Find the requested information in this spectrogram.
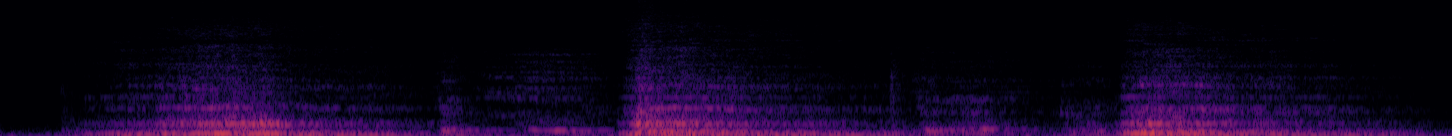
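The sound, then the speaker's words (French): A tiger gives a series of deep, rumbling roars and growls, with three loud surges that swell and fade between quieter guttural grumbles. “Qu'est-ce que c'est? C'est le tigre.”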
